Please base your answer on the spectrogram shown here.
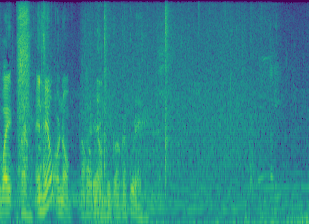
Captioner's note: speaking foreign language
